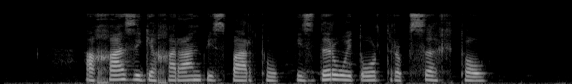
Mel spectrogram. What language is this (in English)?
Abkhazian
